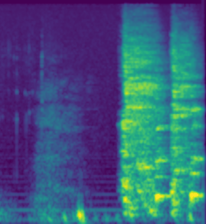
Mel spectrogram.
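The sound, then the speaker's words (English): Two harsh, loud coughs in quick succession, following a quiet stretch with faint throat noises. “coughing on my own sadness.”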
